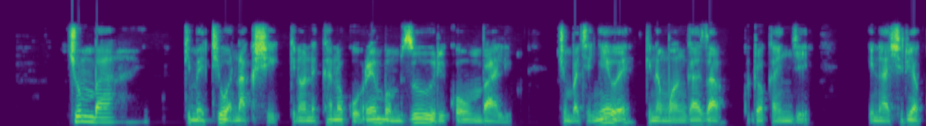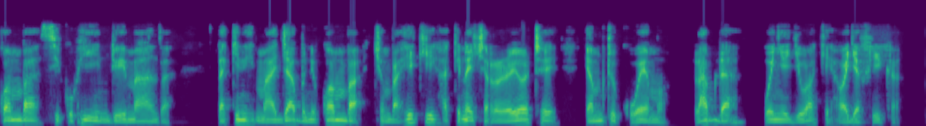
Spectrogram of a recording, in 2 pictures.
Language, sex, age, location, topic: Swahili, male, 25-35, Nairobi, education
